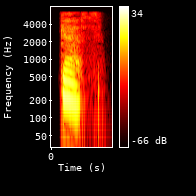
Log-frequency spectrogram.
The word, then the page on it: guess: American English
